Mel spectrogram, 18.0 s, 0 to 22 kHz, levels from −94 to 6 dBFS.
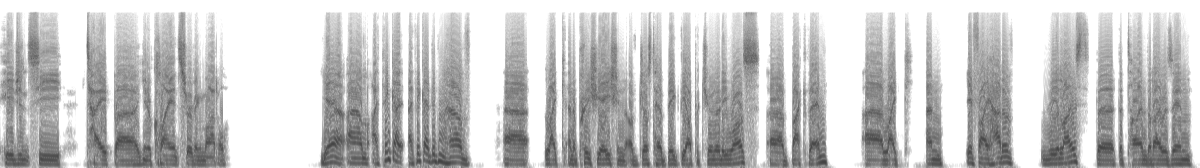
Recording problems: distortion; heavy; 21% of the sound clipped

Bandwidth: 16 kHz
